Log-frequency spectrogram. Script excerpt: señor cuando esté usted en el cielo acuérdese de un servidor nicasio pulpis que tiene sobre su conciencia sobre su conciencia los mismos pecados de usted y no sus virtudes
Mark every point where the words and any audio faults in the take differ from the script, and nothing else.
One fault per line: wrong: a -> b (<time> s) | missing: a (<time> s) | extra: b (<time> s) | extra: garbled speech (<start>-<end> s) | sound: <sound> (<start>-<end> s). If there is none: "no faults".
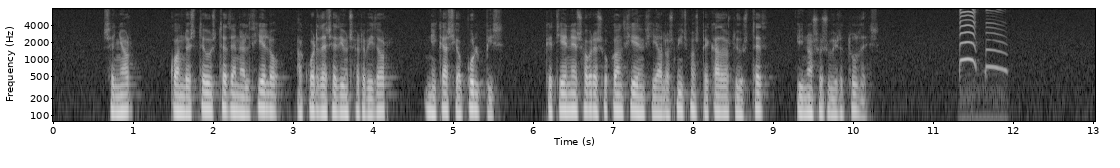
missing: sobre su conciencia (7.6 s)
sound: squeak (11.3-12.0 s)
